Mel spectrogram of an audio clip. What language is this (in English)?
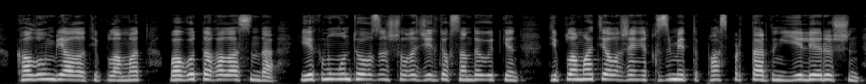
Kazakh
